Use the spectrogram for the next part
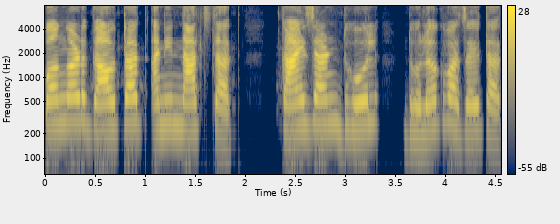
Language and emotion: Goan Konkani, neutral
